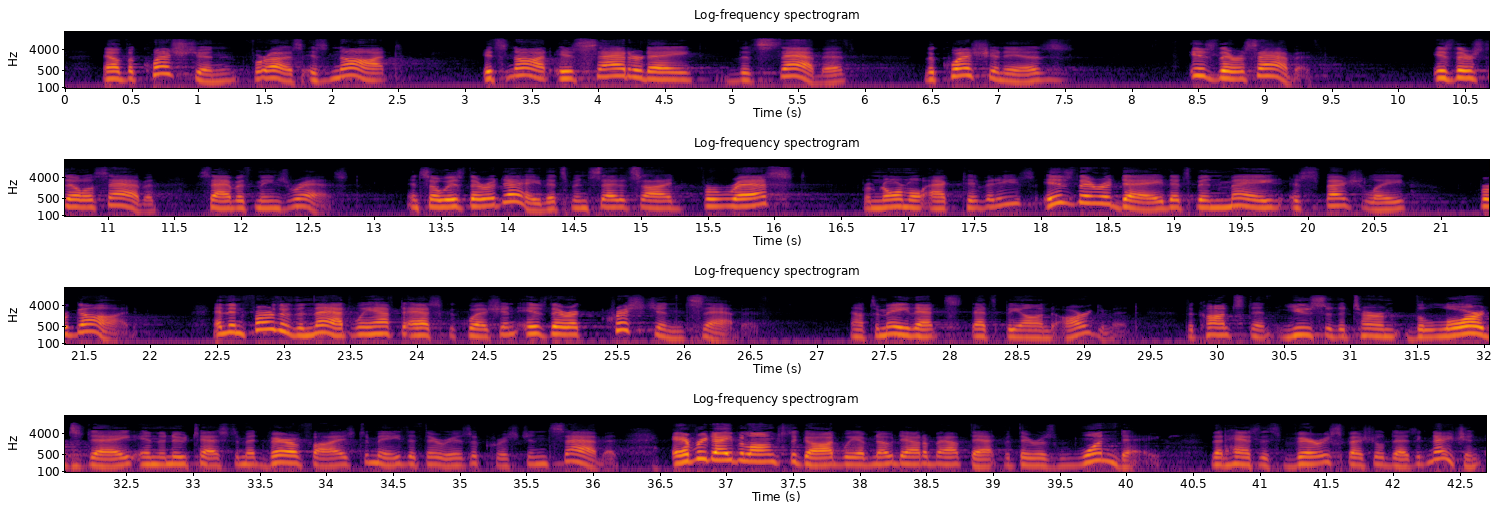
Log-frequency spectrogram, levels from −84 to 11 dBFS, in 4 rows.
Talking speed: 170 wpm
